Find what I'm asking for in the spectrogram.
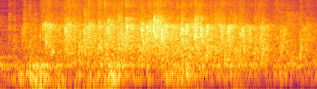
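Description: Audience applause at a high school ribbon-cutting function, steady and fairly loud throughout, dense overlapping claps with a few voices mixed in.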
